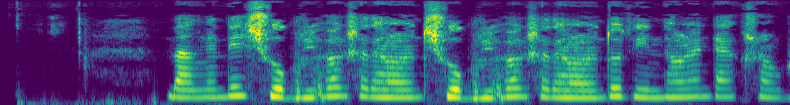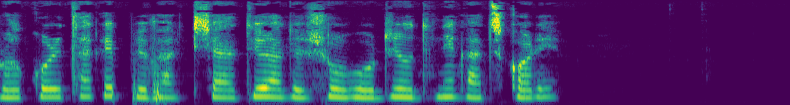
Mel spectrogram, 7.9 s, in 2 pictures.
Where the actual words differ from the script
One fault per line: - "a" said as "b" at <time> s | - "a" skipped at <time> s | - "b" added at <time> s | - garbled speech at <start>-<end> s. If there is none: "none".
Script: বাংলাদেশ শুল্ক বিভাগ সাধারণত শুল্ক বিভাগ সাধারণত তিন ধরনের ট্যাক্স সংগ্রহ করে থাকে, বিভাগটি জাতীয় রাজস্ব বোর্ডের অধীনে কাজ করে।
none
